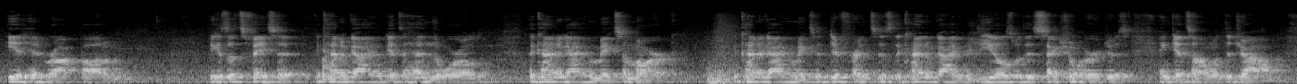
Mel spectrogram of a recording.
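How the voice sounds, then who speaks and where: On the stage of a small event room with an audience, a man in his thirties gives a dramatic reading of satirical fiction at a literary event, in a low, level voice at a moderate pace. He uses a table microphone on a stand, but the mic is distant and the hall very echoey, making the recording noisy.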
